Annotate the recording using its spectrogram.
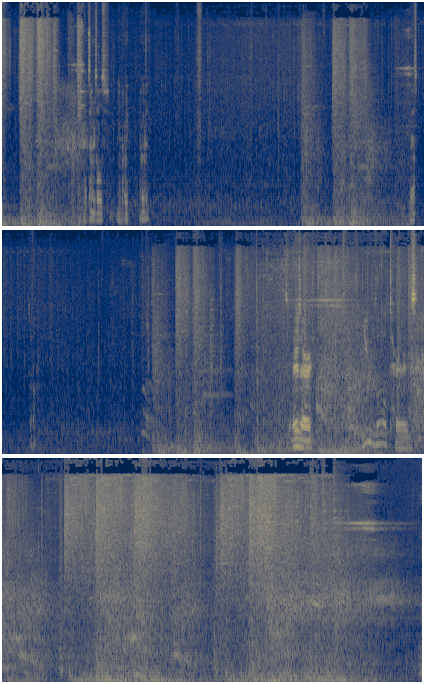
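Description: Blades slash and strike in a fight, with heavy thuds.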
